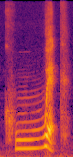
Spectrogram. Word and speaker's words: quick: So, for example, the word quick is pronounced with a K and a strong W sound. Quick, like that.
